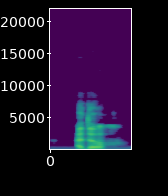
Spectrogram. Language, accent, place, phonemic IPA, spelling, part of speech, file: French, France, Lyon, /a.dɔʁ/, adorent, verb, LL-Q150 (fra)-adorent.wav
- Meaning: third-person plural present indicative/subjunctive of adorer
